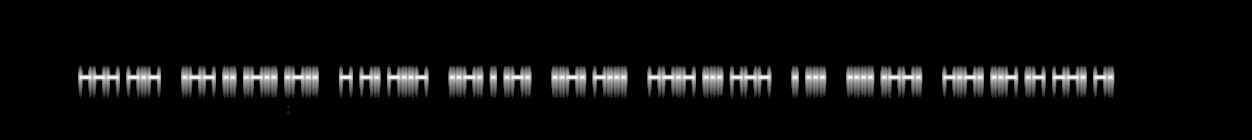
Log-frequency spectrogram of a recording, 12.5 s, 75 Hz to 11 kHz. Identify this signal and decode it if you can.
Morse code, heard as a keyed tone, about 36 wpm, 700 Hz. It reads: OK WILL TNX FER FB QSO ES HP CUAGN
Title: Practice QSO - Exchange 4 - Ending - 35wpm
